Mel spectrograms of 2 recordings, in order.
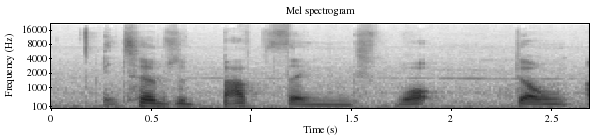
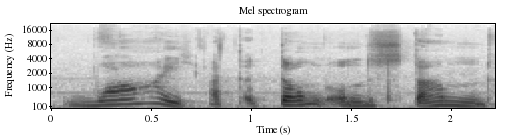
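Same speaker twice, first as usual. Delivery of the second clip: exasperated; 9 semitones higher, slower than usual. Real, not acted. Exasperated gripe at developers.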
